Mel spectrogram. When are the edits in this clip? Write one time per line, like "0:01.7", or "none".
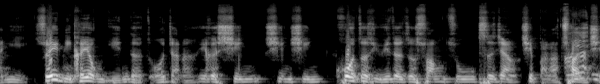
0:04.8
